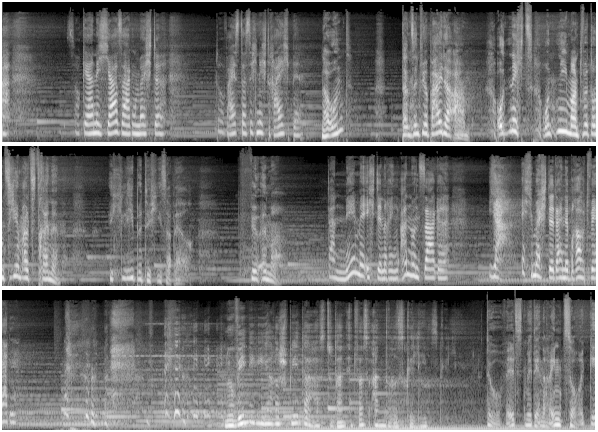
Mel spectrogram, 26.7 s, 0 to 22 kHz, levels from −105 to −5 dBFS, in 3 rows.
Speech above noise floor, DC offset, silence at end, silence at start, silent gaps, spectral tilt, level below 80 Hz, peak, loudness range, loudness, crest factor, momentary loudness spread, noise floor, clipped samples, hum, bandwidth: 26 dB; under 0.1%; 0 s; 0 s; none; -5 dB/octave; -36 dBFS; 0 dBFS; 7 LU; -20 LUFS; 20 dB; 18 LU; -45 dBFS; under 0.1%; none; 19 kHz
